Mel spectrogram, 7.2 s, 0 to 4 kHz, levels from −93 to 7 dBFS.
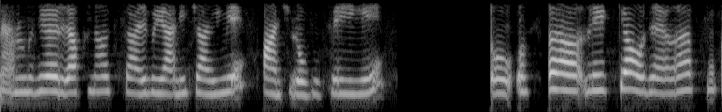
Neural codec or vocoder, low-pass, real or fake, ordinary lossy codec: codec, 16 kHz, 2 kbps, FunCodec, trained on LibriTTS, 25 frames a second; 3.6 kHz; fake; none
